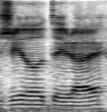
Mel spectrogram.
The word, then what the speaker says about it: Gilles de Rais: It's supposed to be Gilles de Rais or something like that.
